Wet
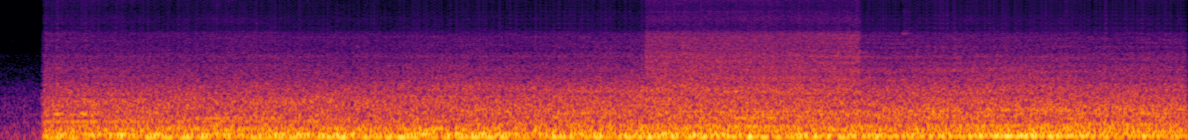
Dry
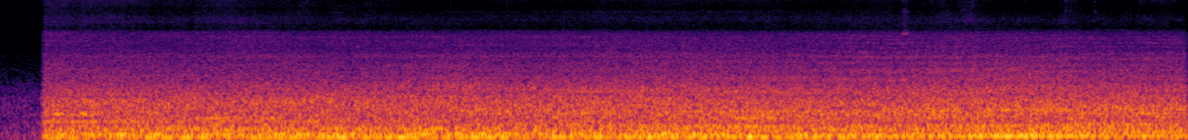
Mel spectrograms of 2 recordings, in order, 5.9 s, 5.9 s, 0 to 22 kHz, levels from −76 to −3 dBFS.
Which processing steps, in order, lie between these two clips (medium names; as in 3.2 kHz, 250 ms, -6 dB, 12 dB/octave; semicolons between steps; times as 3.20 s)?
3.22–4.30 s: treble shelf 3 kHz +10.5 dB; in parallel at -9.5 dB: sample-rate reducer 1.4 kHz; on the sum: trim +1 dB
